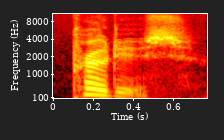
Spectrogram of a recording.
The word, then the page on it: produce: American English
